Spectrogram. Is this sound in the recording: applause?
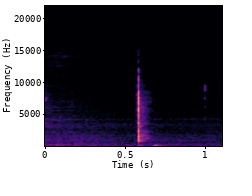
no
